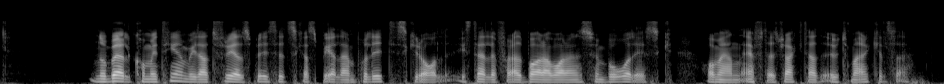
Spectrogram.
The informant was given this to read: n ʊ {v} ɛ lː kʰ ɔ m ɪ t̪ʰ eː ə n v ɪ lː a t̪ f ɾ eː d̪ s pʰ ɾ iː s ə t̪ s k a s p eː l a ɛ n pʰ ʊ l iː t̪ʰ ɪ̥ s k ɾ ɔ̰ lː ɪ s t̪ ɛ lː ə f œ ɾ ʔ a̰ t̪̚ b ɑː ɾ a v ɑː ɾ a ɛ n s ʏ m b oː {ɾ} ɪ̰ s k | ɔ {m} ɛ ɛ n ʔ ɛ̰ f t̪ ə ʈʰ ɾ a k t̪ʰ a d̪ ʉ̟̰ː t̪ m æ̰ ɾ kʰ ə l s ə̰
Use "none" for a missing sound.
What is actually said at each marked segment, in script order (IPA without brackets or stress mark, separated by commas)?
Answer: b, l, m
